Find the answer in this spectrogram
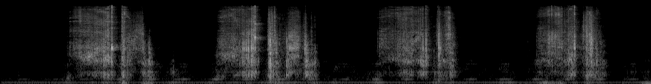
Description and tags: Scissors cutting paper. Recorded at home on Conexant Smart Audio with AT2020 mic, processed with Audacity. Noise Removal used.
art, craft, cut, cutting, paper, rip, school, scissors, shred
